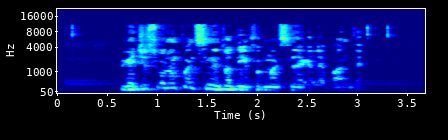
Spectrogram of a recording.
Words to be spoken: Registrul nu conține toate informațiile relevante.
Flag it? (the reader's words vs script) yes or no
no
